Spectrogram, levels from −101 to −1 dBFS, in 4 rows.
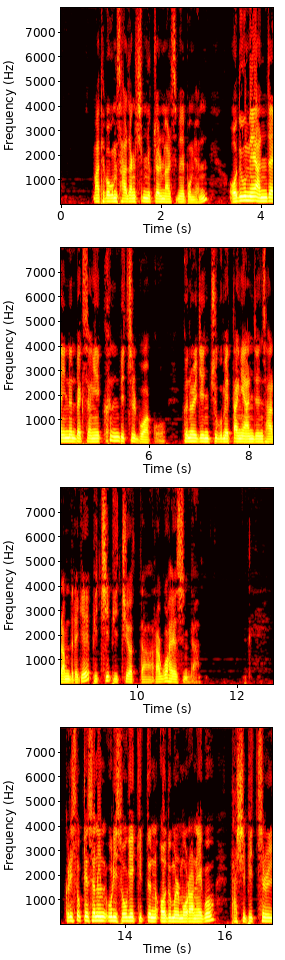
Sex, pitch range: male, 115-150 Hz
